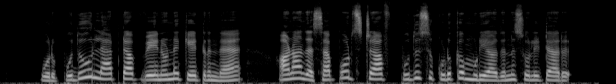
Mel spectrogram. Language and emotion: Tamil, sad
